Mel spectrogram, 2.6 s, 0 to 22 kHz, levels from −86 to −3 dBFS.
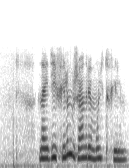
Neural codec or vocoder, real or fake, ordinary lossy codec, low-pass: none; real; Opus, 24 kbps; 7.2 kHz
